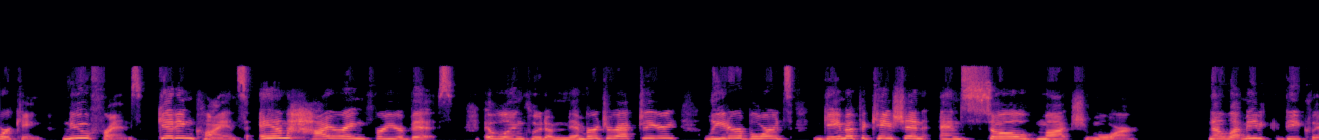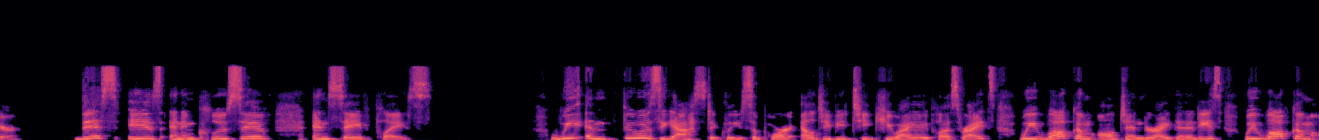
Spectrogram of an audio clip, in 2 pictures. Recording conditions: video call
